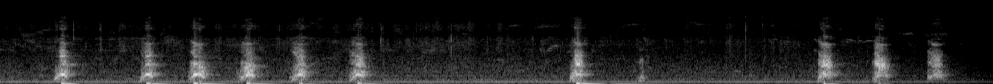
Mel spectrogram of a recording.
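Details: A Basset Hound puppy plays in a kiddie pool on the 4th of July, at 105 degrees, getting muddy and giving a run of deep, full barks, then a few more after a pause.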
